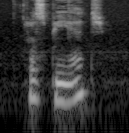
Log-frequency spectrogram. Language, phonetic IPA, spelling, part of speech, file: Polish, [rɔzˈbʲijät͡ɕ], rozbijać, verb, LL-Q809 (pol)-rozbijać.wav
